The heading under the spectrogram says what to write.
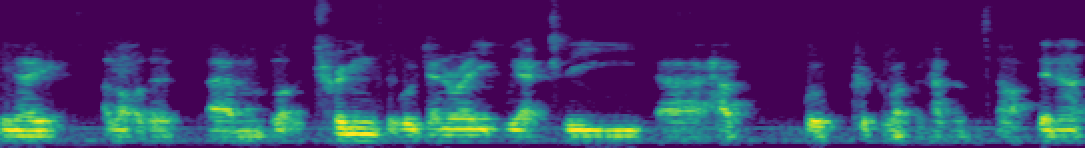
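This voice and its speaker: Fairly quick speech in a Norfolk accent with fairly even intonation, big swings in loudness and noticeable background noise. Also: man, very deep, low pitch for a man. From Norfolk, England. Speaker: chef and restaurant owner. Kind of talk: interview answer. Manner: hesitant, casual.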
